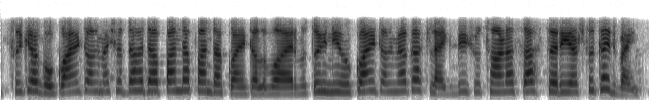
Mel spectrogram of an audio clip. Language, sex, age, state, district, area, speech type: Kashmiri, female, 30-45, Jammu and Kashmir, Bandipora, rural, conversation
